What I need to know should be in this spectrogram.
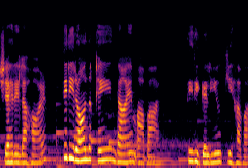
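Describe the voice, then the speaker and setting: A woman talks with lively intonation while music plays in the background. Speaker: voice artist. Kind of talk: poetry reading.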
